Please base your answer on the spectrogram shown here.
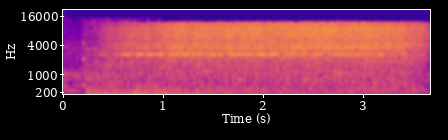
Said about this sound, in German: Was Sie im Hintergrund hören, ist das Spritzwasser, mit dem die Feuerwehr damals die Flammen zu löschen versuchte.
